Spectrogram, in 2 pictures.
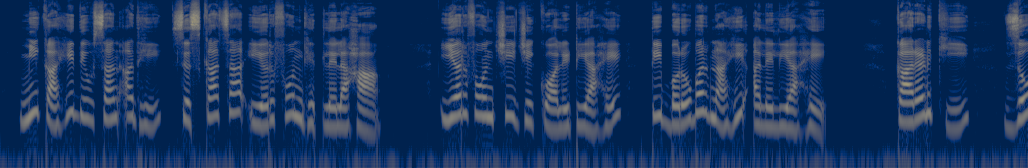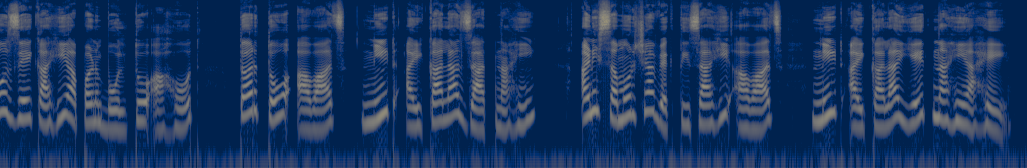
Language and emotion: Marathi, neutral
